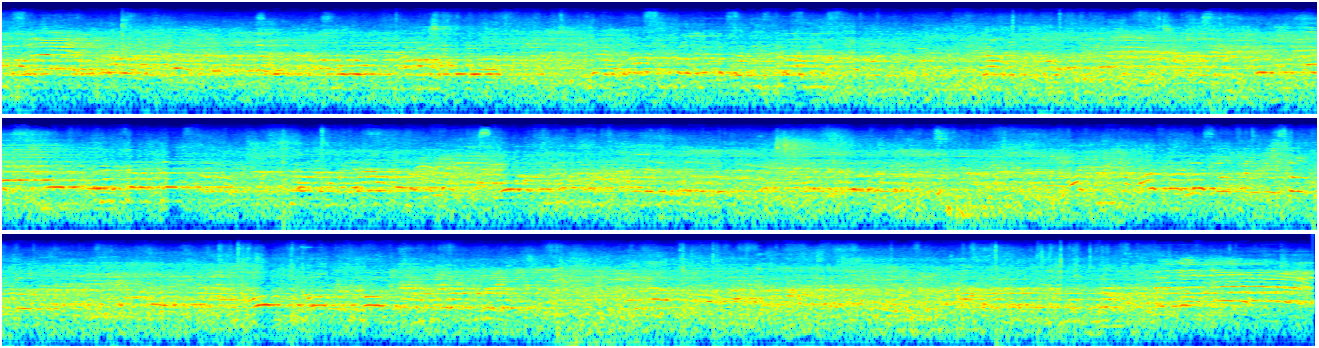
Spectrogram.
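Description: A crowd chatters and shouts throughout a large echoing hall.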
